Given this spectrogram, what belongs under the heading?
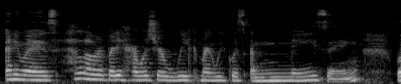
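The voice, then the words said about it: Slightly hoarse voice. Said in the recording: “My voice is a little hoarse because I have been staying up very late”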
